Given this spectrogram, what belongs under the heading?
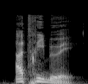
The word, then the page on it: attribuer: francais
